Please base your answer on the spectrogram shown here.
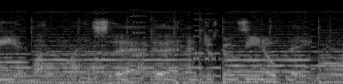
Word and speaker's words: Xenoblade: And I said you make the X the X there, you just say it like a Z and whatnot, and just go Xenoblade.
